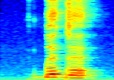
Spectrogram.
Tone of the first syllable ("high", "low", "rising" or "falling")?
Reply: high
